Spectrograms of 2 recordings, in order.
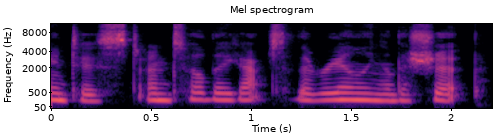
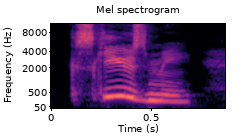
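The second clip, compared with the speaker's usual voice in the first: plain reading voice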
